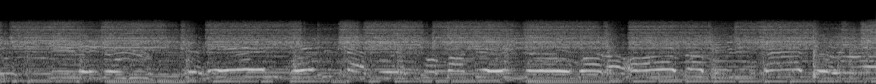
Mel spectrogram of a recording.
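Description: Live rock band playing: electric guitars and a drum kit, with a lead melody bending up and down in pitch over a steady low part.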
